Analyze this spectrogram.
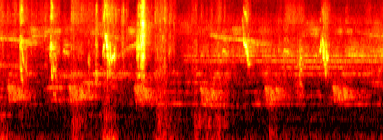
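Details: Budgerigar colony kept for breeding, with several birds giving sharp, high twittering chirps in short bursts, some louder notes standing out, against soft background chatter.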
